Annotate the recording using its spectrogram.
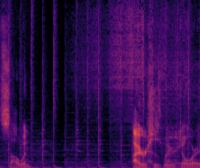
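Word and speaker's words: Samhain: will now become the season of sawin uh which is spelled like Sam Hayne which everybody says the wrong way it is sawin um Sam ha yes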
